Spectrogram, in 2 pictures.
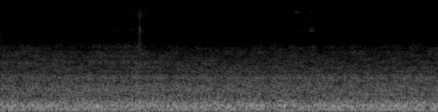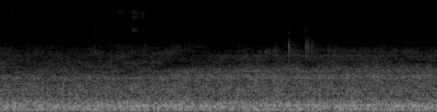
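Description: Steady low background hum that holds at one level throughout, with no clear events in it.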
